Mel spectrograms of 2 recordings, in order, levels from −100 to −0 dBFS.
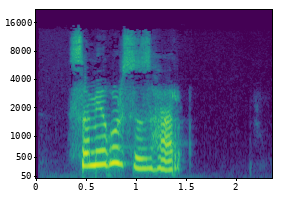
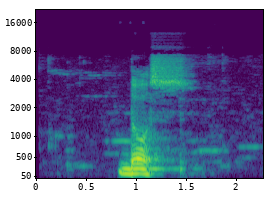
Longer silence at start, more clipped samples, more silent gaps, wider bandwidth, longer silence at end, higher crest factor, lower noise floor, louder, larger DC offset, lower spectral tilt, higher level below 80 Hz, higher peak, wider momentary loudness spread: second, 0.35 s vs 0.8 s; neither; neither; first, 14 kHz vs 7.6 kHz; first, 0.9 s vs 0.75 s; about the same, 14 dB vs 18 dB; first, -71 dBFS vs -54 dBFS; first, -15 LUFS vs -18 LUFS; neither; second, -4 dB/octave vs -7 dB/octave; about the same, -58 dBFS vs -54 dBFS; about the same, -2 dBFS vs -2 dBFS; second, 9 LU vs 15 LU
